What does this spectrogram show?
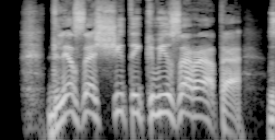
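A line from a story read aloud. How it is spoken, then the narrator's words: Yell. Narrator (Russian): завопил Корба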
